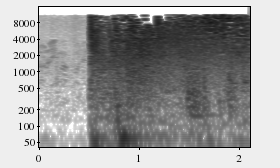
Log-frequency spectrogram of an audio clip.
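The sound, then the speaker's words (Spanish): Glass shatters as a wrought-iron terrace chair is thrown through a glass door in a film scene: a sudden loud crash after a moment of silence, then a dense, sustained spray of breaking and falling glass. “coge una silla de forja de la terraza y la tira contra la cristalera.”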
